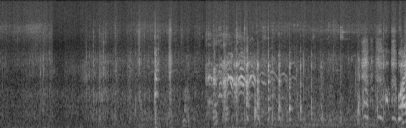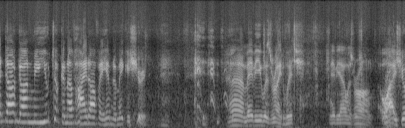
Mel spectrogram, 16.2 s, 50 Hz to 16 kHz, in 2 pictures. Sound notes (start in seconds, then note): 4.0 laughs; 11.8 chuckles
